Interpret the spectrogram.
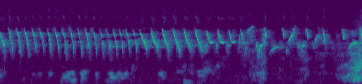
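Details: Ornate 'cengkok mewah' canary song used as a training recording: a quick run of repeated downslurred chirps, then wider rising and falling whistles with a slight rasp at the end.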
